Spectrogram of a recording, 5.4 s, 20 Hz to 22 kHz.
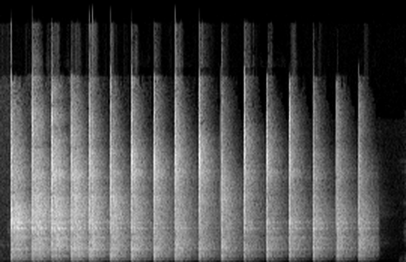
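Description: Steel bushings, 1/2 inch outside and 3/8 inch inside diameter, hammered into a wooden extension-table leaf: about fifteen sharp, evenly spaced metallic blows over five seconds, loud and close with no talk.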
